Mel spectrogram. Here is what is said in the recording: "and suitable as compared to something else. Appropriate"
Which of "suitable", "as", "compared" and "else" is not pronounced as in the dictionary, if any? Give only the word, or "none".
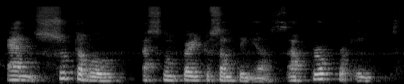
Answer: as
